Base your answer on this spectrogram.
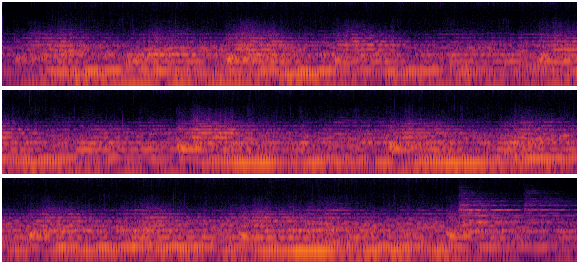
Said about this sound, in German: tiefen Glocken von Breslau mahnen an die Vergänglichkeit alles Irdischen und daran, dass wir Menschen eine bleibende Heimat nur im Ewigen haben.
